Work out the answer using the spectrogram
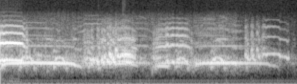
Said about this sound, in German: Das können teilweise hunderte von Vögeln sein, die so ganz lange Ketten bilden. Und das verbunden mit diesem Kranichruf, mit dem Trompeten, das ist einfach traumhaft.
